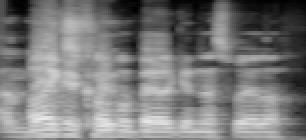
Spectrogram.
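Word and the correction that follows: Kopparberg: You said it wrong the first day, I think. – Copperberg. – Yeah, you said Cockerberg first.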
